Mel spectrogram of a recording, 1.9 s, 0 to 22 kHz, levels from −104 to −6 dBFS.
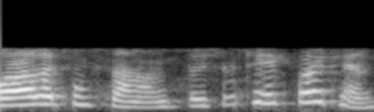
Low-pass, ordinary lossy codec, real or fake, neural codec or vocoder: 3.6 kHz; AAC, 32 kbps; fake; codec, 16 kHz, 4 kbps, FreqCodec, smaller model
